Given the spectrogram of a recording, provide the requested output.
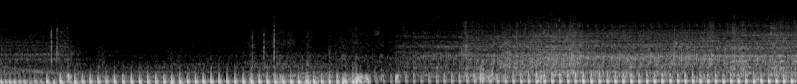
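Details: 2022 Honda Ruckus with 9.5-inch stretch and stage 2 performance kit, after install: small single thumps steadily about three firings a second with faint gurgle from the breathing decompression tube, which stops when its outlet is covered; normal running.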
